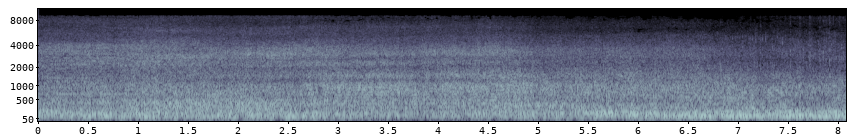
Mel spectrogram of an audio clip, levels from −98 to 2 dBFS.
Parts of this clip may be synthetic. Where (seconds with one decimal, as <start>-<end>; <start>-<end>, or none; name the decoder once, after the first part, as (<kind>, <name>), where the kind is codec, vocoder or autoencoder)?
none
